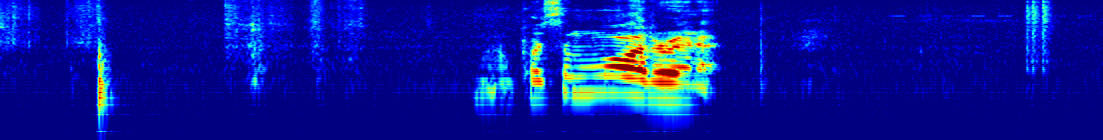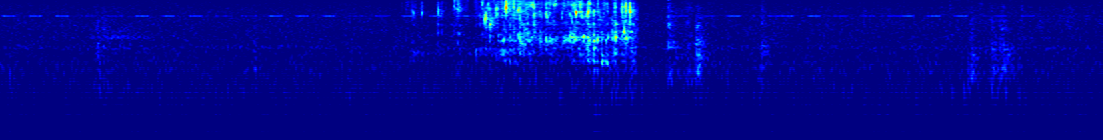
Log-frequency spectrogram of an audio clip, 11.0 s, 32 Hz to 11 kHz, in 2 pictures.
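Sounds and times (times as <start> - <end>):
water trickling into plastic dish: 7.6 - 8.7.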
